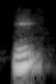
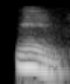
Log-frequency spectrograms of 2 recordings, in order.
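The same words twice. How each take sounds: First: Short "E", cut off quickly; short vowel. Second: Long "E", held out; long vowel. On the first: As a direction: say "E" as a brief vowel. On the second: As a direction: stretch "E" into a sustained vowel. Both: Shown as a demonstration. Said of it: "that is the length of the pronunciation".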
